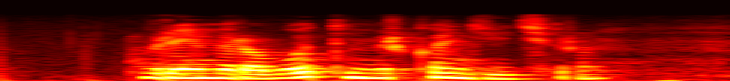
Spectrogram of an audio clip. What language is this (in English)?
Russian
